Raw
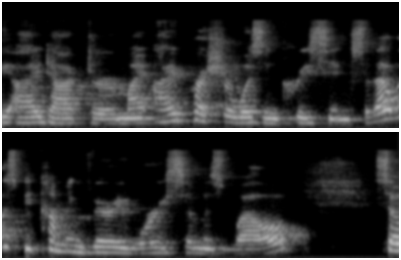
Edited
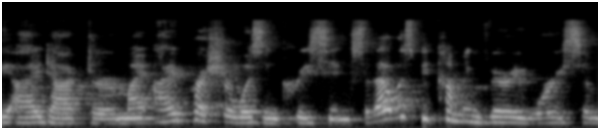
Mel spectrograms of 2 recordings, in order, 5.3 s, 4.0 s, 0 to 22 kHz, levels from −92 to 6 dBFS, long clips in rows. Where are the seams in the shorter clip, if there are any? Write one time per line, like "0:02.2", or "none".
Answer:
none

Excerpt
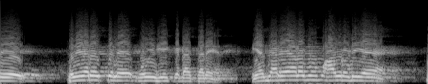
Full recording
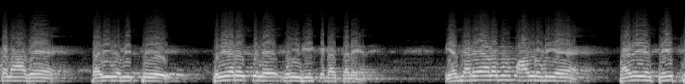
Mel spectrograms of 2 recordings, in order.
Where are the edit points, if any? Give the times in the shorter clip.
0:02.3

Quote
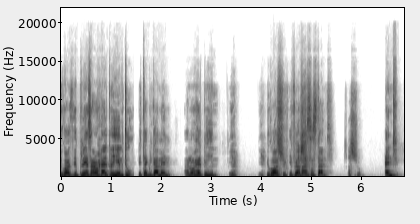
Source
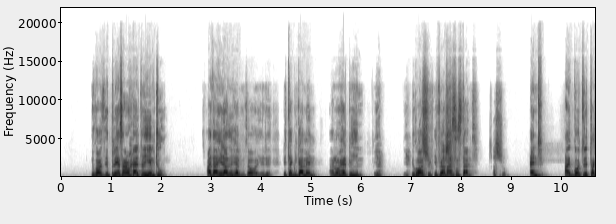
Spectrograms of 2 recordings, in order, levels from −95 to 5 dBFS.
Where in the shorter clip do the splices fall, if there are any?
0:01.5

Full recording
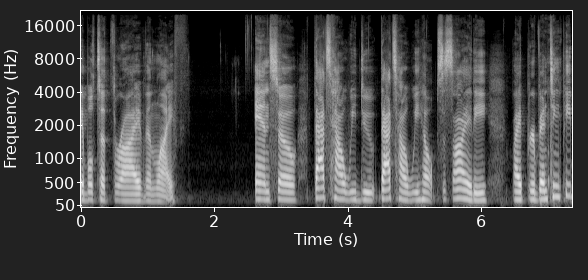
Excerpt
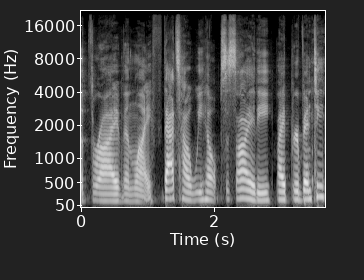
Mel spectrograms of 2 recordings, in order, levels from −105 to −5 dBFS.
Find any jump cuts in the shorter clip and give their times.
0:01.2
0:02.9

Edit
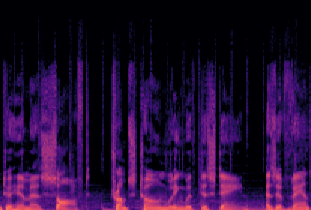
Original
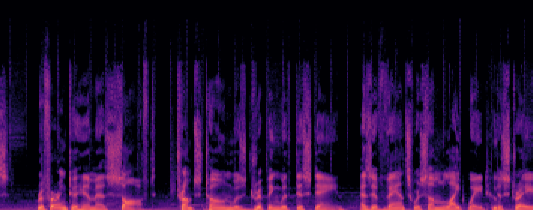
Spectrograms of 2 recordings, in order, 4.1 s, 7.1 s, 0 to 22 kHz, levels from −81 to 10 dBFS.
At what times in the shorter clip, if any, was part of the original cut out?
0:02.3

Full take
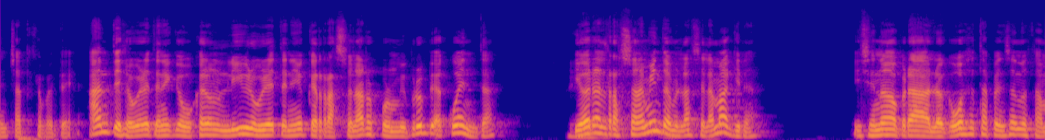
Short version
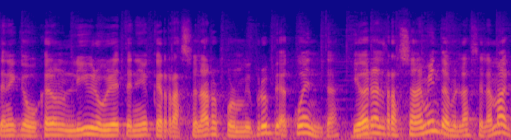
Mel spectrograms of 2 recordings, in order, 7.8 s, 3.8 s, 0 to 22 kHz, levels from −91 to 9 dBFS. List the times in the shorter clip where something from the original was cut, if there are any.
0:02.5

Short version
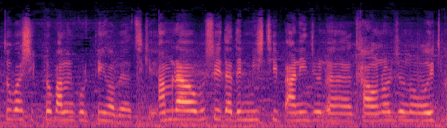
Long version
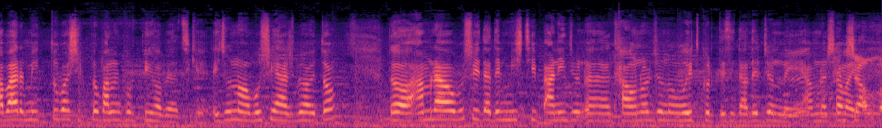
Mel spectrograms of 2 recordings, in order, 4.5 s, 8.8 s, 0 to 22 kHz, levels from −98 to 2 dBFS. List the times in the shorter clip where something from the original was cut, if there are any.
0:01.6

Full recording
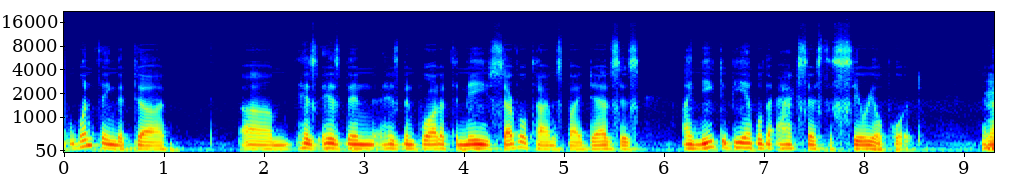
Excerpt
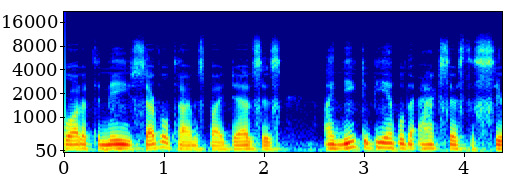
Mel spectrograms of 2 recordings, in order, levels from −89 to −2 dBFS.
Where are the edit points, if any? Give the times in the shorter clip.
none

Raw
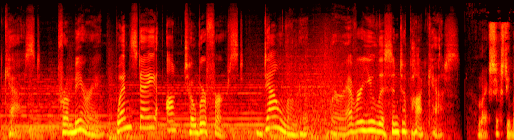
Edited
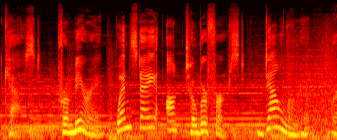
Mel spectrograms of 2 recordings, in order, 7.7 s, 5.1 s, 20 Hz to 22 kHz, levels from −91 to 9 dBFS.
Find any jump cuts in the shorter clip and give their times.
none

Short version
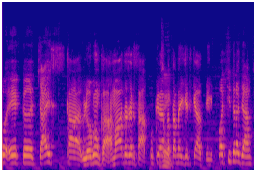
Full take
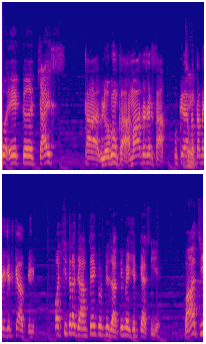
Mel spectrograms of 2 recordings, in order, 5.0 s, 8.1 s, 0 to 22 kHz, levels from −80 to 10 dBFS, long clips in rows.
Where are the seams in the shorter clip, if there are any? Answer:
0:01.2
0:03.0
0:04.1

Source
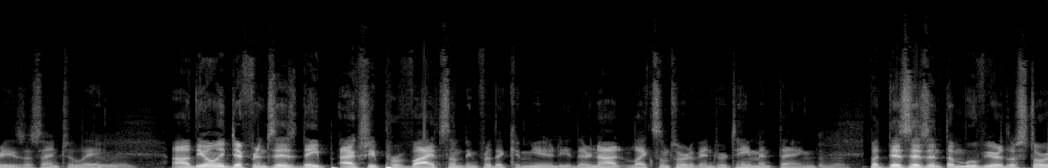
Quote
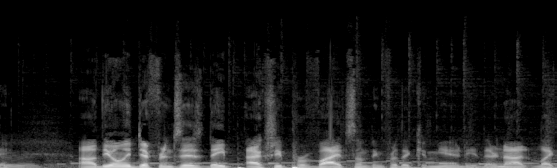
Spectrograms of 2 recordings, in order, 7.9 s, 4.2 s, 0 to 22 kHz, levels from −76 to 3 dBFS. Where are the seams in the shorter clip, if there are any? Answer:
none

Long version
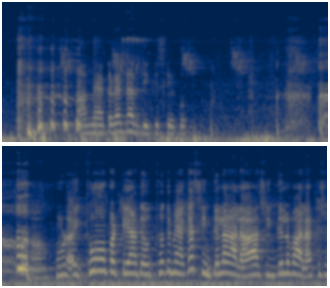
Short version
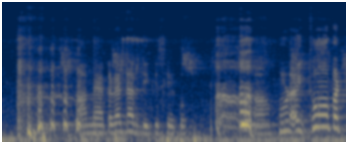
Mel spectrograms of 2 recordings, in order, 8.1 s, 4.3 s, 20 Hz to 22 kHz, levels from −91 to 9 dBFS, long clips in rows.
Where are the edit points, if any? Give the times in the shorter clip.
0:02.5

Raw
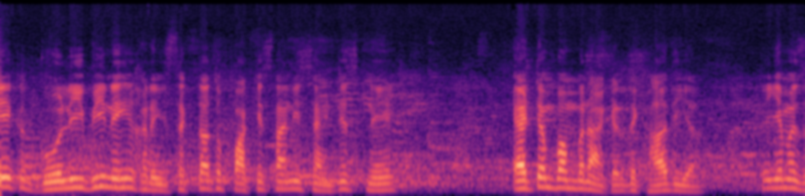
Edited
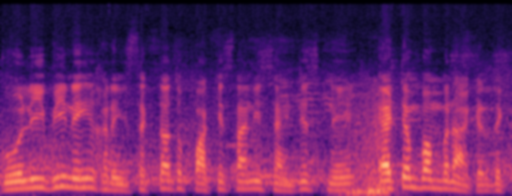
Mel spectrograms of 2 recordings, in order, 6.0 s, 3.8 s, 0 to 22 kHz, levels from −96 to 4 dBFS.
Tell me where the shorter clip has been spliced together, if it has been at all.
0:02.7

